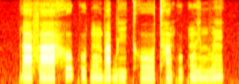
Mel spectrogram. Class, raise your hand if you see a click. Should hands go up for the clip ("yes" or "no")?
no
